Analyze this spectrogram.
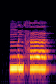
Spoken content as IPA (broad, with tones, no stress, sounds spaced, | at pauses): ŋ ɵ˥ n h œː˥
